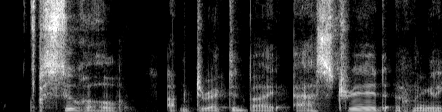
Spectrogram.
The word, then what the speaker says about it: Sujo: here this week is sujo see I said it wrong suo directed by ASD I'm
